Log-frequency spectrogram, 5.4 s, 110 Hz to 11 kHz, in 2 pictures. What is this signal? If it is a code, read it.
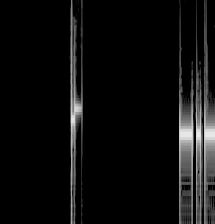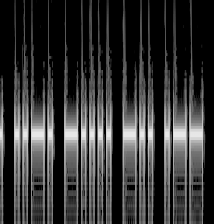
Morse code, heard as a keyed tone, about 22 wpm, 700 Hz. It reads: KF6DW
